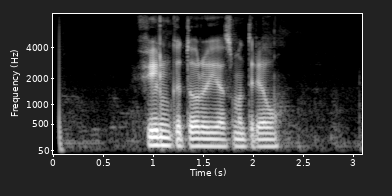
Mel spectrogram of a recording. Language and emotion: Russian, neutral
